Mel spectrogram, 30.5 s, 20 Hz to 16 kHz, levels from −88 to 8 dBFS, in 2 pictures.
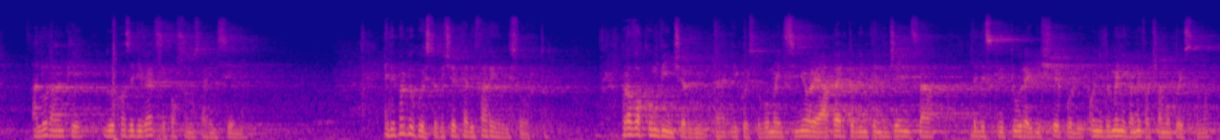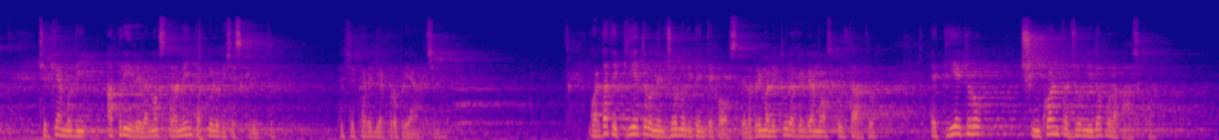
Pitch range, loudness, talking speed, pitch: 115-145 Hz, -30 LUFS, 145 wpm, 130 Hz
